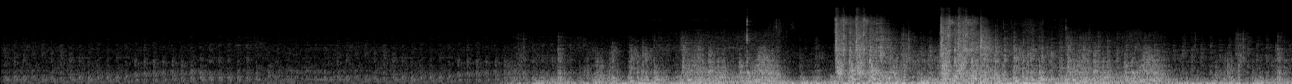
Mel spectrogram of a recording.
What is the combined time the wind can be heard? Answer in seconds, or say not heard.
8 s.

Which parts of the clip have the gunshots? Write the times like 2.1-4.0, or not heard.
7.5-10.9.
